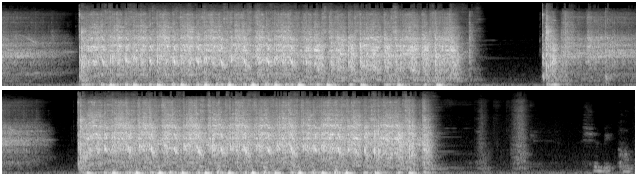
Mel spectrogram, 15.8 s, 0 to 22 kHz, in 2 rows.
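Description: A 2001 Polaris Sportsman 500 HO ATV engine runs loud and close with a steady rumbling roar, briefly dropping and sputtering midway, then revving again before cutting off into near silence.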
